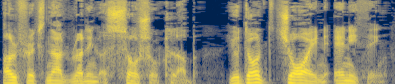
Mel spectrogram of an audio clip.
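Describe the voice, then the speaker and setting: An actor playing a gruff, proud Nordic warrior and guard in a fantasy video game, speaking in a firm, emphatic, declamatory way. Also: male voice, on the low side, expressive, unhurried, no room sound, studio quality. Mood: stern. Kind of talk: dramatic video game dialogue.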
